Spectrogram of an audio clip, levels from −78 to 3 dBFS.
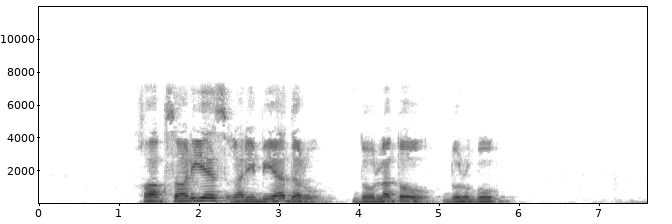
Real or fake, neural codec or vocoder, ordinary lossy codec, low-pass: real; none; AAC, 64 kbps; 7.2 kHz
